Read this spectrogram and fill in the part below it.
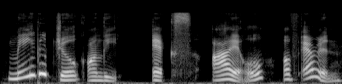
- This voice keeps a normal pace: Yes, average, 160 wpm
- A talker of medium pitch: No, high, 235 Hz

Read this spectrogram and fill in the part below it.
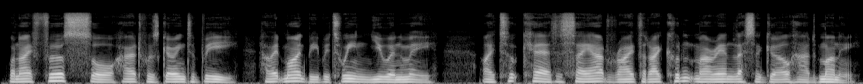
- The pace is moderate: No, fast, 215 wpm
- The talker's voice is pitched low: Yes, low, 120 Hz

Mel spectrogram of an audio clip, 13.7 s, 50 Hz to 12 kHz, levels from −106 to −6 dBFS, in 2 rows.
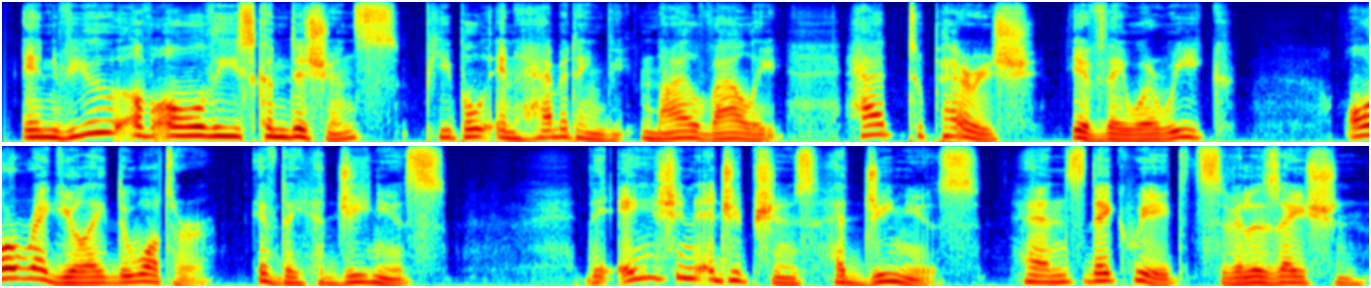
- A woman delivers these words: No, male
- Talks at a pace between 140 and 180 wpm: Yes, average, 155 wpm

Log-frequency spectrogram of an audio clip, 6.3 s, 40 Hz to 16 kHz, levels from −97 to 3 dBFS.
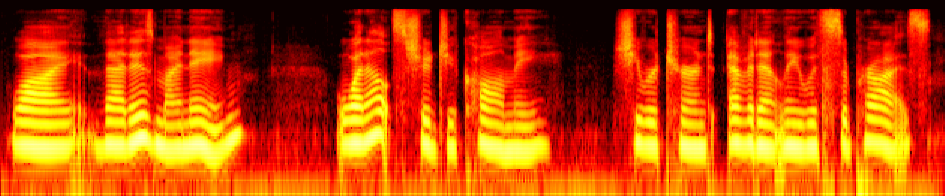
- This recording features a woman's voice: Yes, female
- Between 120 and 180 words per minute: Yes, average, 145 wpm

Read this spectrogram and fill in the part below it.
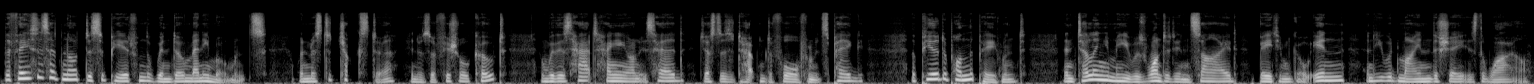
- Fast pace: Yes, fast, 225 wpm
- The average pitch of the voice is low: No, medium, 150 Hz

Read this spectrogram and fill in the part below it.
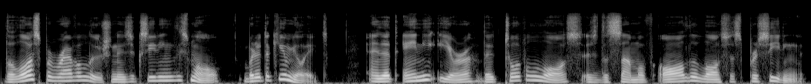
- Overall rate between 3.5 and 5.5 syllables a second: No, 5.8 syllables/s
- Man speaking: Yes, male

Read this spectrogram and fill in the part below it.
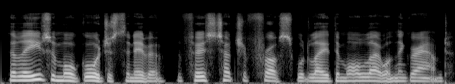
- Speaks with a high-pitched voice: No, medium, 165 Hz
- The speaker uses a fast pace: Yes, fast, 265 wpm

